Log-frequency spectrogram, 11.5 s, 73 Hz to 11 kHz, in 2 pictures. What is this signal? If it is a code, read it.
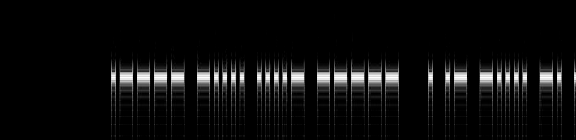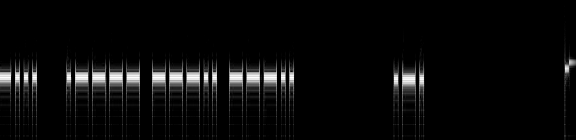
Morse code, heard as a keyed tone, about 28 wpm, 700 Hz. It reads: 1640 EA6NB 188 R
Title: Worked All Europe DX Contest - QTC Exchange - 28wpm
